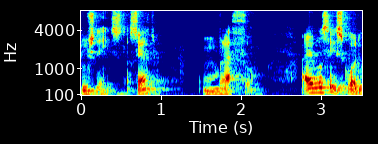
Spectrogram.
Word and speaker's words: brazo: Porque o Z, gente, no espanhol, ele terá a mesma pronúncia do C. Não tem som de Z. Por exemplo, nessa palavra eu não vou dizer brazo. Eu vou dizer braço.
